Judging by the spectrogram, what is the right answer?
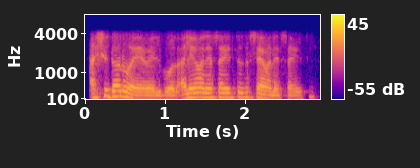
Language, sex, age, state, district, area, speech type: Kashmiri, male, 45-60, Jammu and Kashmir, Ganderbal, rural, conversation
